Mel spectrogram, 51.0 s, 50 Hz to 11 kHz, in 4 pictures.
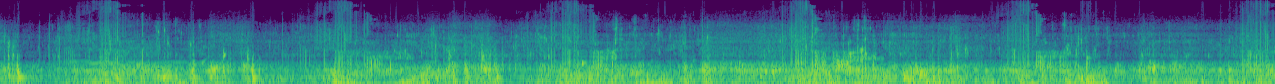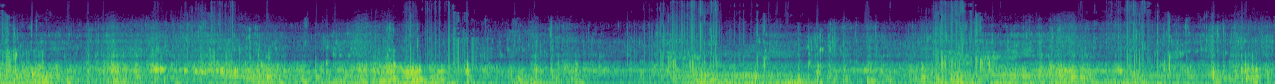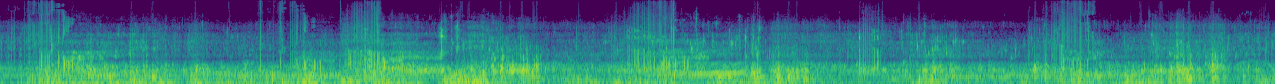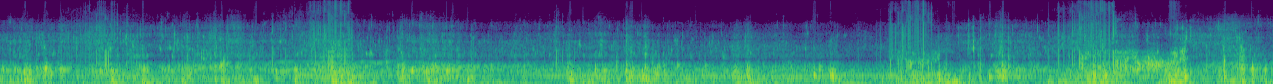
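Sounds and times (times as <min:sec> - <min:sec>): boat engine noise: 0:00.0 - 0:50.9
underwater rumble of water: 0:00.0 - 0:50.9
wavering tones: 0:17.0 - 0:37.6.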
